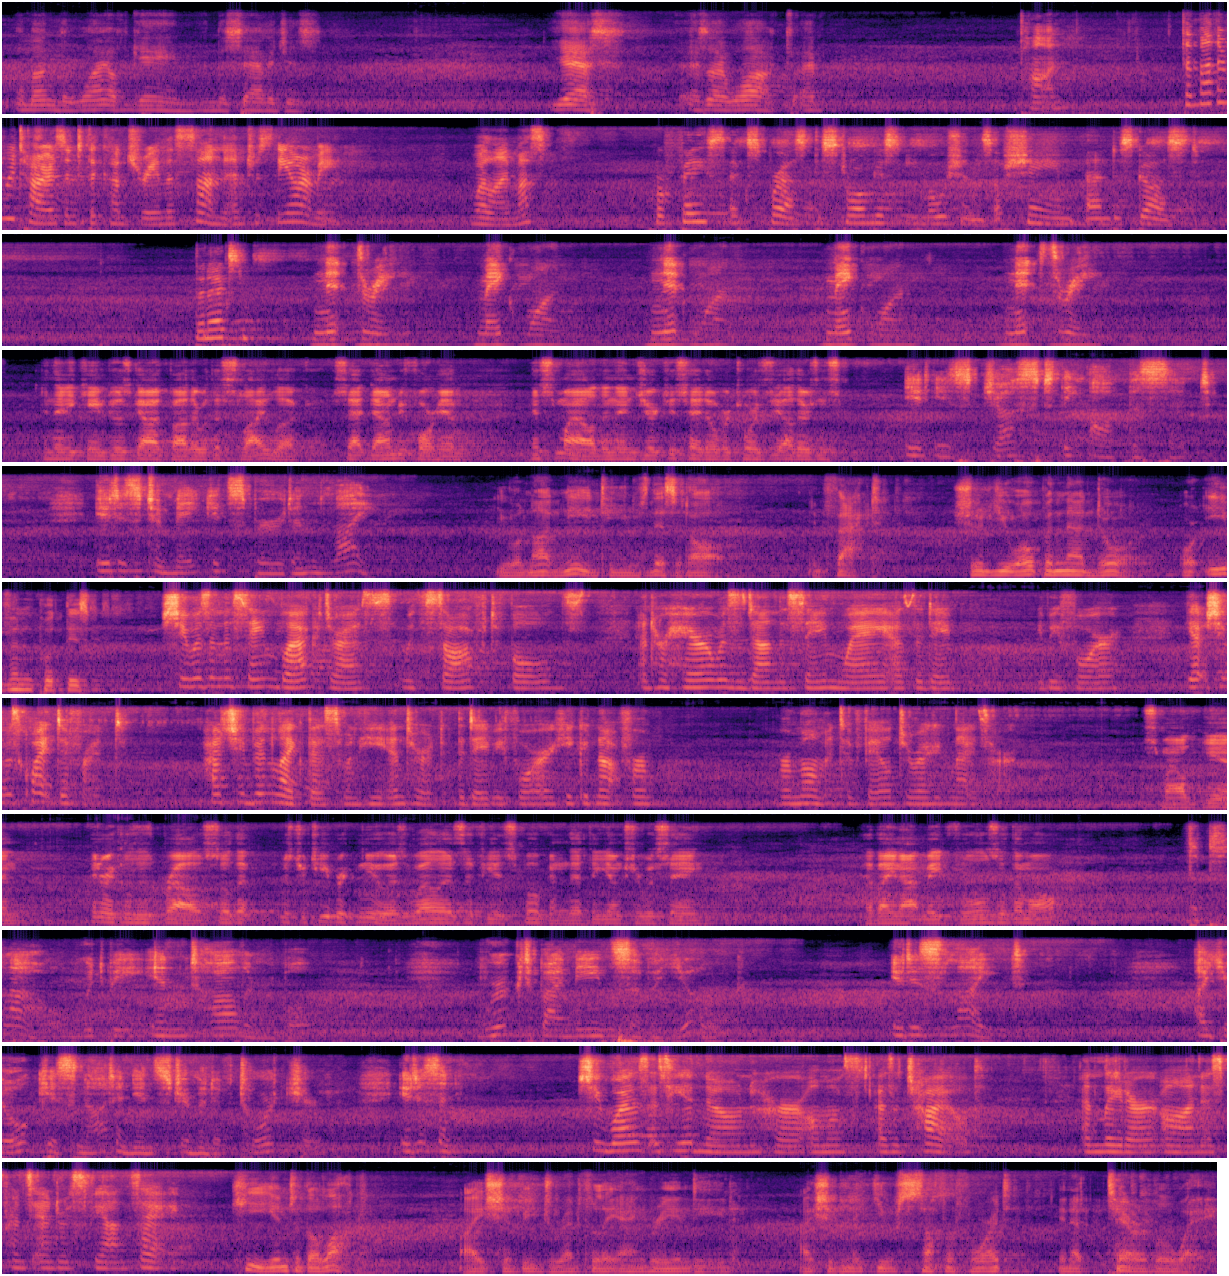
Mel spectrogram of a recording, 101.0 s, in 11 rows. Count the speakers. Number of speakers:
eight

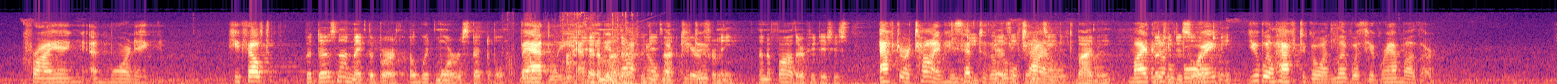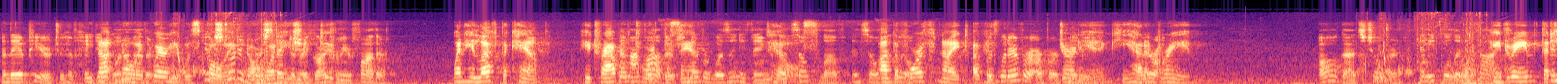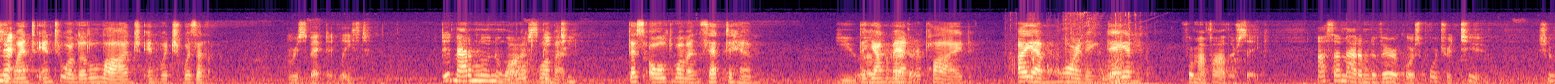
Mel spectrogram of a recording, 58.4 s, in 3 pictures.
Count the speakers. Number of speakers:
two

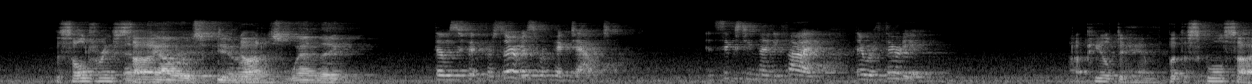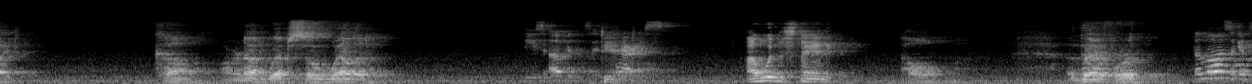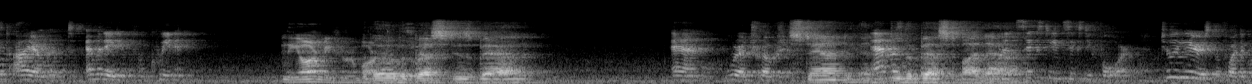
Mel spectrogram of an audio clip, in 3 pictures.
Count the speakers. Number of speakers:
three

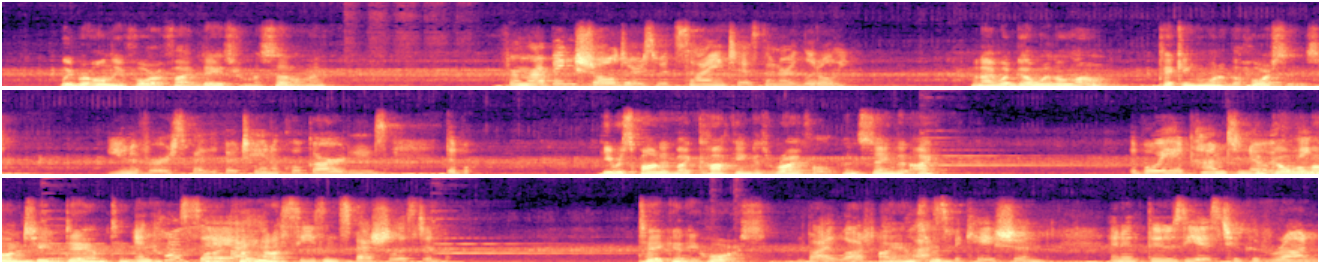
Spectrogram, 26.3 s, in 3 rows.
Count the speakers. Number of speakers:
two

